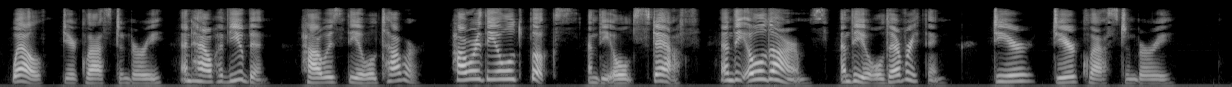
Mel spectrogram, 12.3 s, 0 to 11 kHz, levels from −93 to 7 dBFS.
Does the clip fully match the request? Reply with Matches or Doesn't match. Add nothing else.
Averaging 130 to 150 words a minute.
Doesn't match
